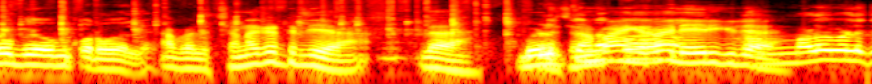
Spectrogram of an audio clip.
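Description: Speech only: a person talking continuously, with a few faint clicks between phrases.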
